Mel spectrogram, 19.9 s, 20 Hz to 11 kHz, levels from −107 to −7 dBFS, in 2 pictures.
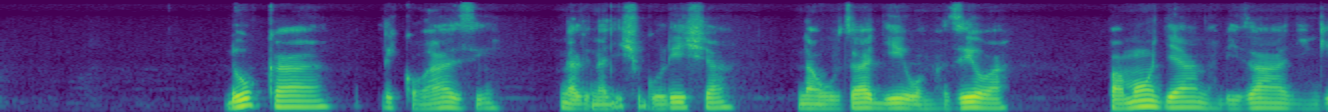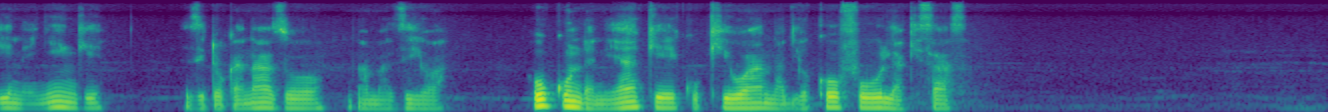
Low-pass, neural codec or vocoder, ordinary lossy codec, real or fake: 9.9 kHz; none; Opus, 32 kbps; real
